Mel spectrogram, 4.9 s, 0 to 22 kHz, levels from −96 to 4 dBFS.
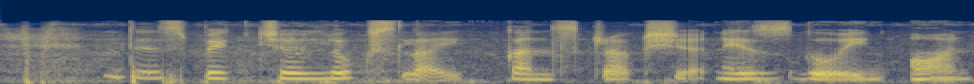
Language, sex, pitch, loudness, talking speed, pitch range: English, female, 270 Hz, -15 LUFS, 100 wpm, 260-275 Hz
